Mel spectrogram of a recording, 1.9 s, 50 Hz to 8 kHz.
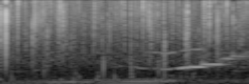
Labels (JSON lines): {"label": "biophony", "recorder": "SoundTrap 300"}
